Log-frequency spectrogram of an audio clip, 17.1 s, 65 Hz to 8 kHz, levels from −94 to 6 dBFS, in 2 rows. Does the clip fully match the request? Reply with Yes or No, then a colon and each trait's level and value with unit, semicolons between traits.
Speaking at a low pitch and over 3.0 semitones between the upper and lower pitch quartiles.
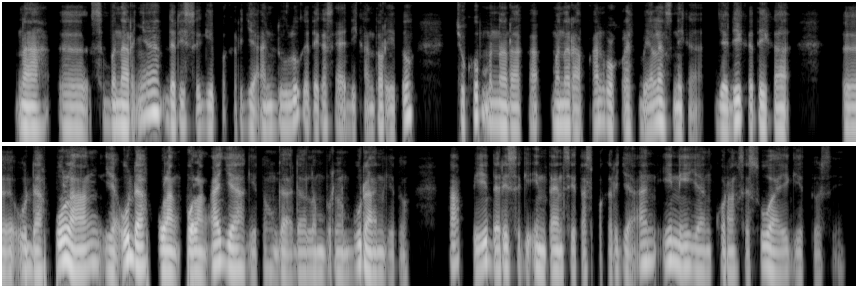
No: low, 115 Hz; narrow, 2.5 semitones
